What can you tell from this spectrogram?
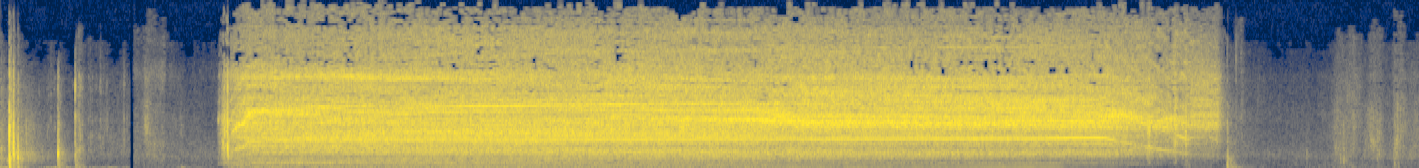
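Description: Cordless drill driving a screw through a tarpaulin into a wooden batten, running at a steady speed for several seconds, then its pitch falls as it slows to a stop. A sharp knock comes just before it.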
